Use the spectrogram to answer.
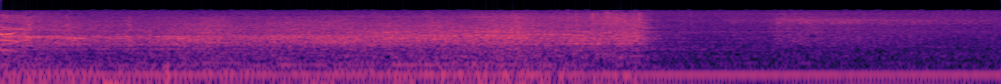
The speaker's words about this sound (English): I can hear my hard drive, disk drive whirring from here. It's rattling the table.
